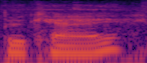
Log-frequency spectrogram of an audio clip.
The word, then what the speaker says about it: Bucket: It's pronounced bouquet. Bouquet, actually. Perfect crime.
